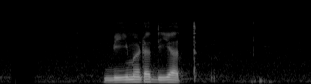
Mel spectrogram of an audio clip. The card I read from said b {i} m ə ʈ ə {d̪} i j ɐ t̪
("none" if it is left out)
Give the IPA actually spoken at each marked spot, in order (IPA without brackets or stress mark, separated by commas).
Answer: iː, d̪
